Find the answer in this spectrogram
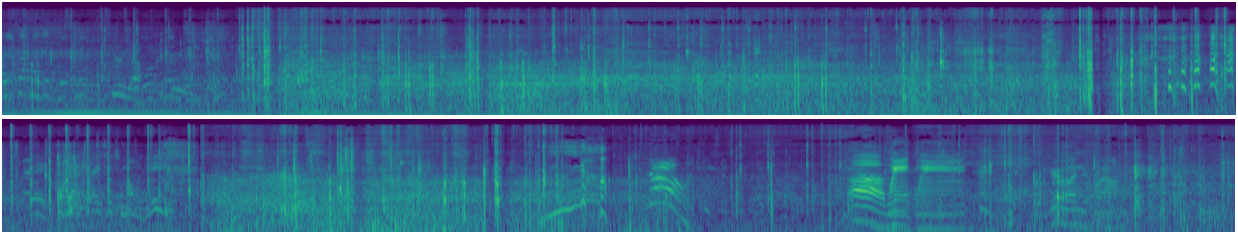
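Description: Skateboards rolling on concrete, with the sharp clacks of boards being popped and landed during flat-ground tricks. Voices and laughter come in near the end.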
